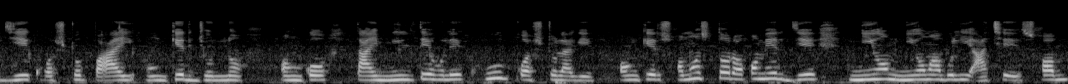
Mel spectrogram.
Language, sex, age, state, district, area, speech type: Bengali, female, 30-45, West Bengal, Purba Medinipur, rural, spontaneous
